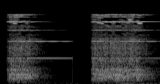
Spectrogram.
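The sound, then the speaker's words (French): A telephone bell rings in two loud bursts separated by a brief pause, each a bright metallic trill with sharp high tones, and no voices alongside. “Attendez-vous cette sonnerie?”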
